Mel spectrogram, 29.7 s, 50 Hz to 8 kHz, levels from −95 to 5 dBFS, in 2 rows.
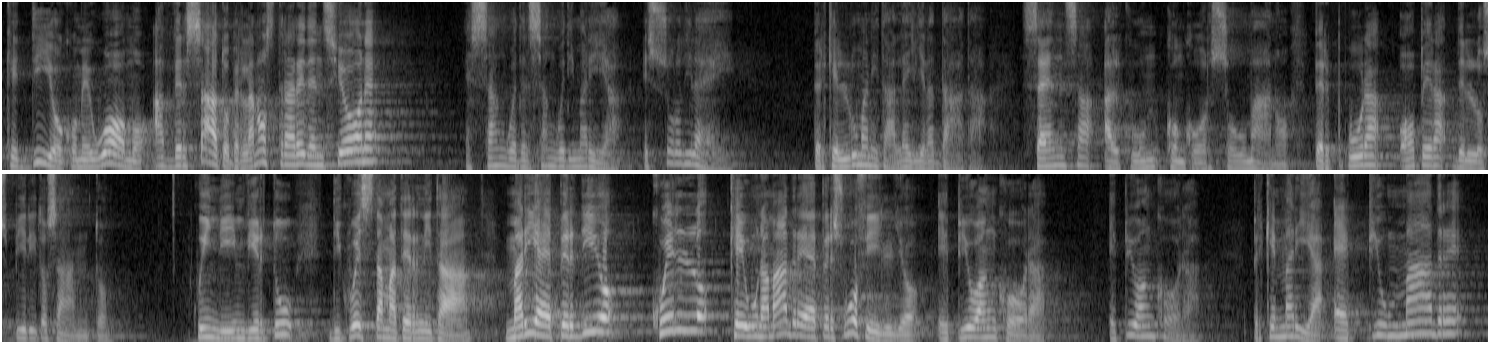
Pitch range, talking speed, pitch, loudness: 110-175 Hz, 130 wpm, 140 Hz, -31 LUFS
